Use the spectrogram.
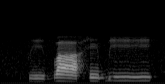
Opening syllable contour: low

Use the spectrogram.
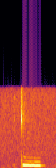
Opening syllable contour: high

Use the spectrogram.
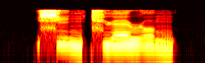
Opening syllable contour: falling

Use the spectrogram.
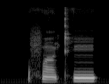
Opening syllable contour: low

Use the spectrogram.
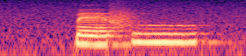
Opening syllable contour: low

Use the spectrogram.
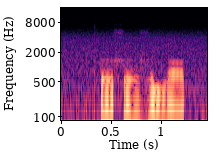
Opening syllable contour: rising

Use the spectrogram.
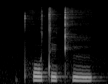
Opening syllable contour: high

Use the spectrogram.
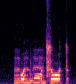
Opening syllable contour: low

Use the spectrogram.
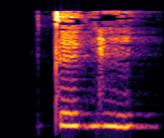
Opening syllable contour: low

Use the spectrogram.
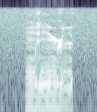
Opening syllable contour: rising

